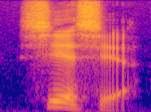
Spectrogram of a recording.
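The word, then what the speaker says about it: 谢谢: 谢谢, 谢谢, 谢谢, 谢谢. Oh, 谢谢. Okay, now I got it. Right? That's that basic sound.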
